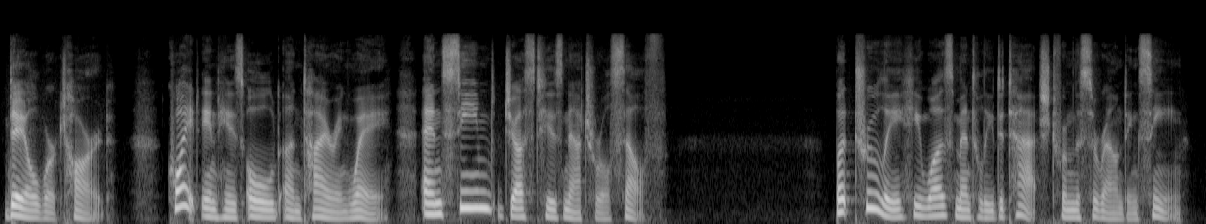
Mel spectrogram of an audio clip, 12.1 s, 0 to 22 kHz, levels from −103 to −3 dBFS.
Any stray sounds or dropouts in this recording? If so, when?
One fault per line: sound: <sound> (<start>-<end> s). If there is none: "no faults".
no faults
